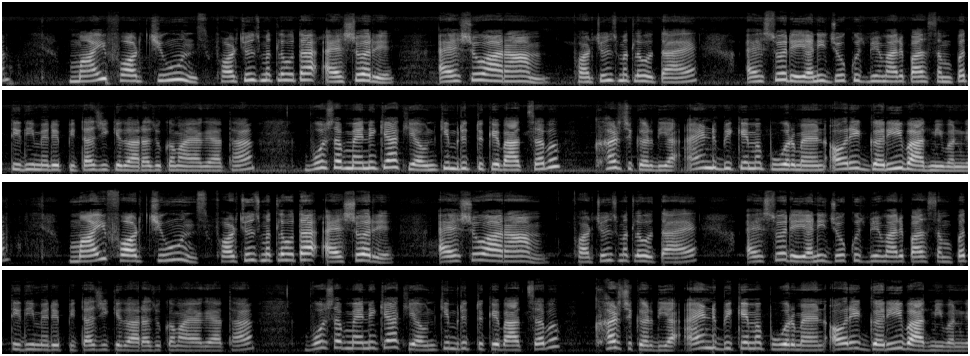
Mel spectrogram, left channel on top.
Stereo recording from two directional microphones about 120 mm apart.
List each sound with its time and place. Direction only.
0.7 s speech: 50° right (ahead or behind); by 15.3 s 25° right (ahead or behind)
15.5 s speech: 50° right (ahead or behind); by 19.3 s 30° right (ahead or behind)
